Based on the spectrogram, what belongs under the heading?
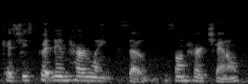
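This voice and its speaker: A woman's voice: fairly low pitch, brisk, slight background noise. A woman co-hosting a casual livestream chat, teasing and laughing easily. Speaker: co-host. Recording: dull lo-fi stream audio.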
